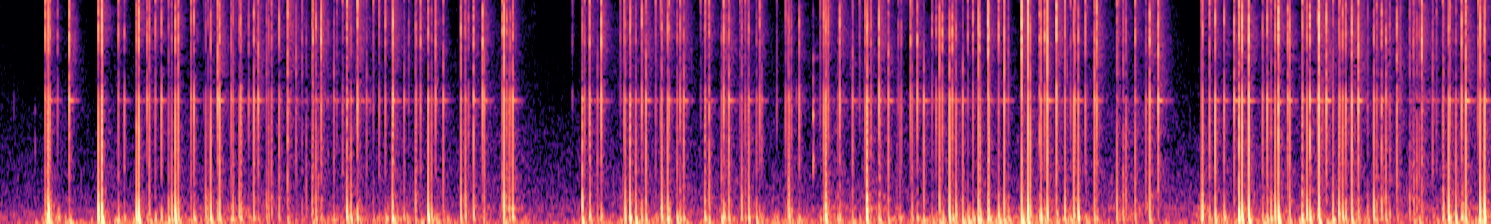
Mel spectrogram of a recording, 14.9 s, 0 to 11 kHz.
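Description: A hand-sized hollow glass sphere with fairy lights inside is tapped and scratched with long nails, making rapid clusters of short, dry clicks and scrapes that stop almost instantly. Brief pauses come around 5 and 12 seconds, and a faint steady tone near 2.5 kHz hums underneath throughout.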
